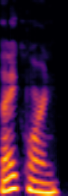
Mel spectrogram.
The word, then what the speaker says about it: Leghorn: shanghai's and the white leghorn when she pronounces this word leaves out the h embarrassing heavily on the last syllable so that it rhymes with begone as i was sitting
